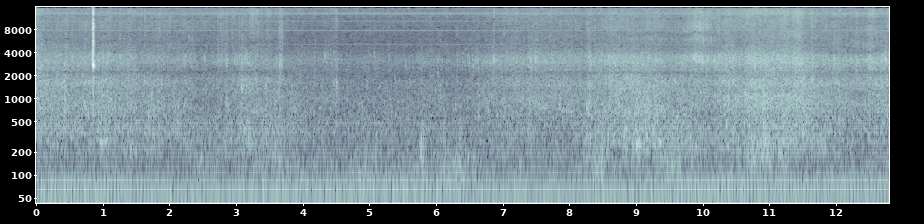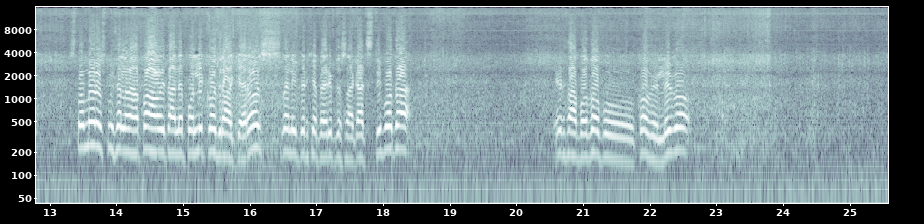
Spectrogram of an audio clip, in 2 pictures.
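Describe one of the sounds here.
Small waves splash against rocks.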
